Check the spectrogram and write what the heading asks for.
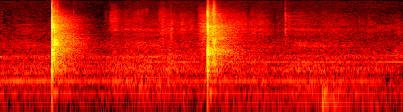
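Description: Two sharp knocks about two seconds apart as hand tools are set down at a rolling tool chest.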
